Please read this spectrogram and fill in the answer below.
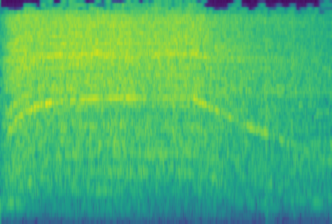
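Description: Small corded electric hand blower switched on, its motor whine rising as it spins up, then running steadily with a loud rush of air. About two and a half seconds in the whine begins to fall steadily as the blower is switched off and winds down.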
